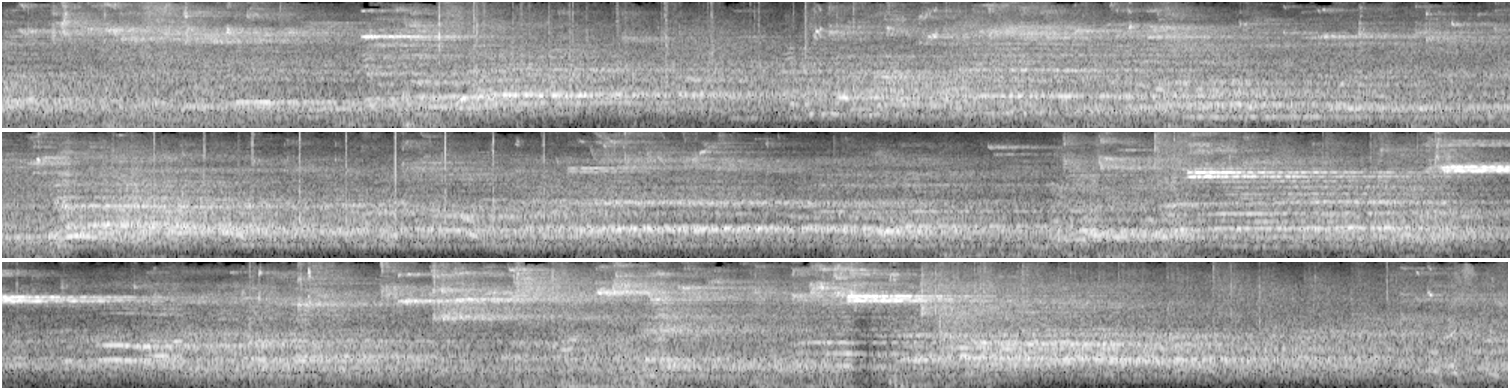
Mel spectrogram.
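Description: Live sound of a basketball game in a gym: a basketball bouncing on the hardwood court, sneakers squeaking in short high chirps, and players' and onlookers' voices, all echoing in the large hall.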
